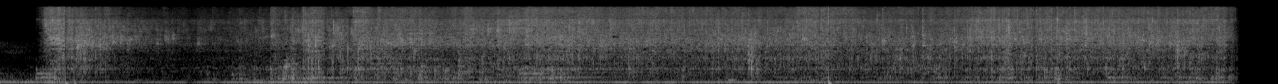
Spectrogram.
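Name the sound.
potatoes frying in hot oil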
